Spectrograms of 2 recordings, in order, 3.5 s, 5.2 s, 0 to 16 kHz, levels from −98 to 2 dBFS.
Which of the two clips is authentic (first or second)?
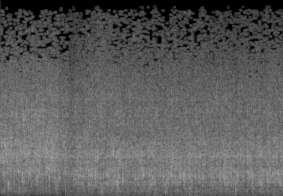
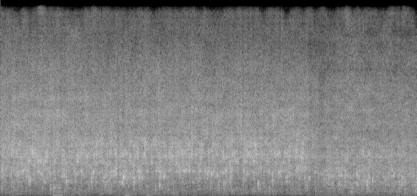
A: first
